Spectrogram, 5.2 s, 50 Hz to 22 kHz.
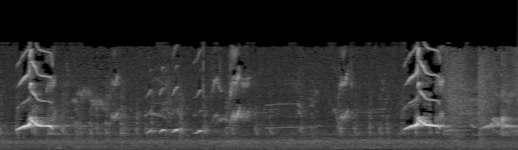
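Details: Piratic Flycatcher, regularly seen at a lodge in southern Amazonian rainforest, Brazil, 2018, gives two high, whiny whistled notes that rise then drop, about four seconds apart, over steady insect-like hiss.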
